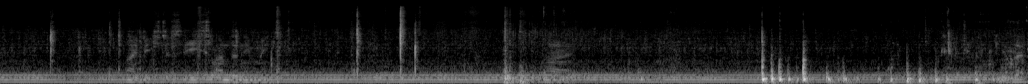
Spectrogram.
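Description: A steady low machine hum at one fixed pitch, with scattered light clicks and a short louder patch of knocks and handling sounds near the end.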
